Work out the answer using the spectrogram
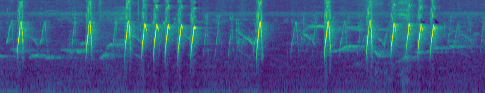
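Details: Chatty Bar-winged prinia (ciblek) singing 'nembak belalang emas' as master and lure song: isolated loud high chips, then a rapid string of six sharp notes, thin slurred whistles woven between.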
